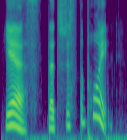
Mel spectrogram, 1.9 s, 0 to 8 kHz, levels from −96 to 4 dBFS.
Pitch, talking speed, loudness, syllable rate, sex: 230 Hz, 155 wpm, -21 LUFS, 3.3 syllables/s, female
